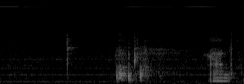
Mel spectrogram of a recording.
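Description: Faint clicks and a brief rattle about a second in, from a pastel stick being picked out of a box of pastels, over a low steady hum.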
